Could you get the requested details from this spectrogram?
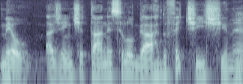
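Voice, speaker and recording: A man speaks at a very slow pace with a medium pitch and fairly even intonation. The recording is very clean, with a silent background. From Minas Gerais, Brazil (Belo Horizonte). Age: 20s. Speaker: youtuber and actor. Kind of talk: casual chat.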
